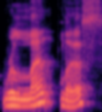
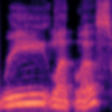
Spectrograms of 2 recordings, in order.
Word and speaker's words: relentless: So relentless has stress on the lent syllable. The RE is, rather than being relentless, we're going to have a reduced vowel here for the letter E. So it's going to be more of an I vowel, relentless.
